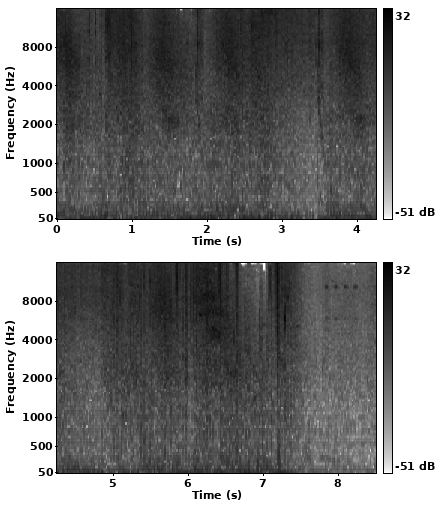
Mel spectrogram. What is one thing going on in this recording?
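Fiery blasts roar and crackle loudly.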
